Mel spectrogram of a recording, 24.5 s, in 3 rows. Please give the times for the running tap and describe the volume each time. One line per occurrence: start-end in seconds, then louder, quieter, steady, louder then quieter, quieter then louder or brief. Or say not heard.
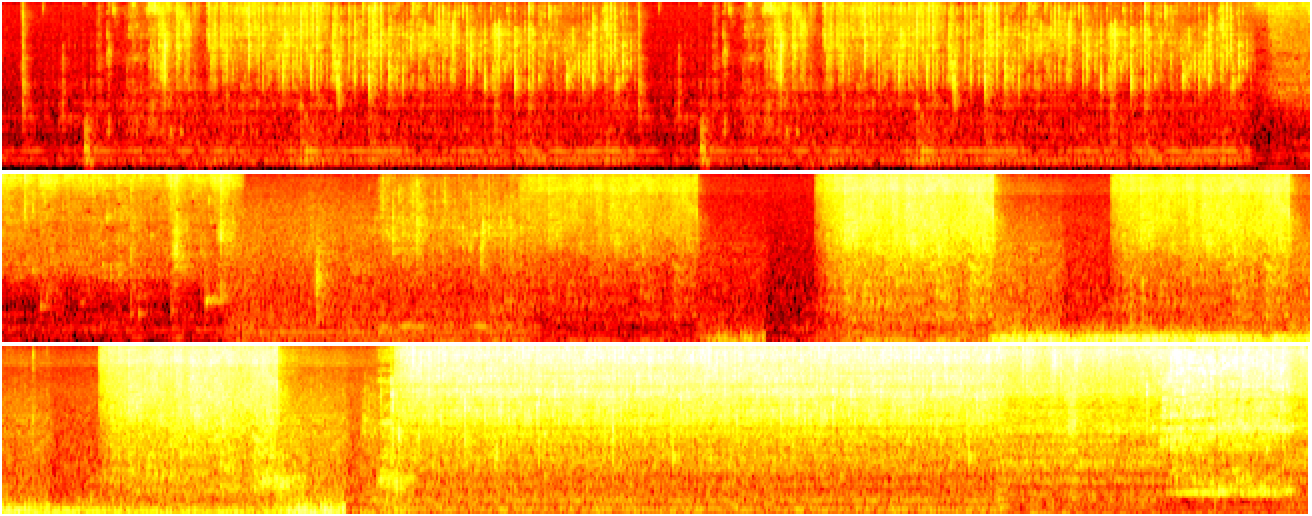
0.0-24.4 louder.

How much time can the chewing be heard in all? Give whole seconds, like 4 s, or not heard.
6 s.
